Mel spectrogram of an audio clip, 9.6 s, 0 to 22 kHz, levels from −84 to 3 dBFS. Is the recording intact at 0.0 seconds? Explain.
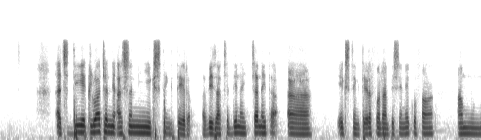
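No. From 0.0 to 0.35 s there is AMR comfort noise: no speech frames were sent, so the receiver substitutes steady, smooth synthetic noise for the real background.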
